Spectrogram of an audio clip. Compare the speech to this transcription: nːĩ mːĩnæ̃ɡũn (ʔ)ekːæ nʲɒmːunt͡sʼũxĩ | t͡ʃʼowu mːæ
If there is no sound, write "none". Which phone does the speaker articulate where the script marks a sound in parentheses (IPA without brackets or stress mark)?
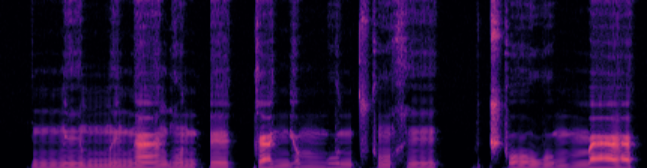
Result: ʔ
